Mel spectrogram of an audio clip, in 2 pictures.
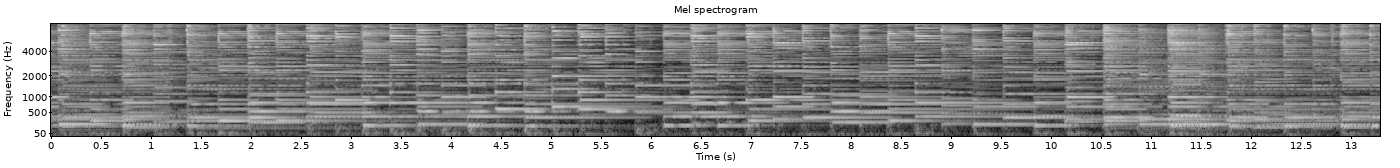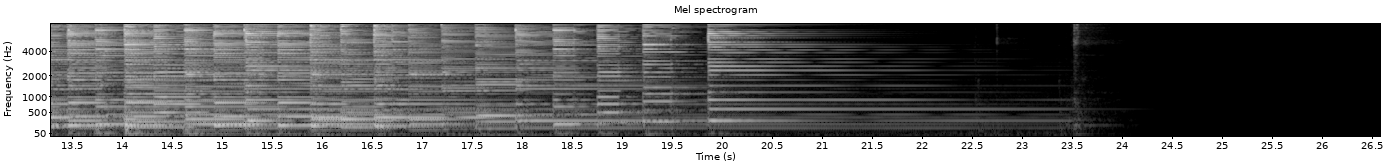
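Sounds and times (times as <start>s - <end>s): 
spinet: 0.0s - 19.5s.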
